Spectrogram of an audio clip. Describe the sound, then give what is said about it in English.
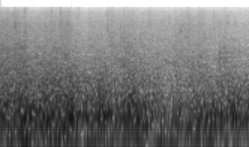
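Steady, heavy rain hisses continuously with a deep low rumble of thunder rolling underneath, a dense and fairly loud storm with no voices present, played as rain sounds from a bedside speaker. “Enter the rain sounds from your bedside speaker. Actually, this one's a little aggressive in terms of the storm.”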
